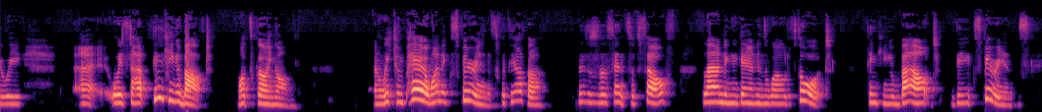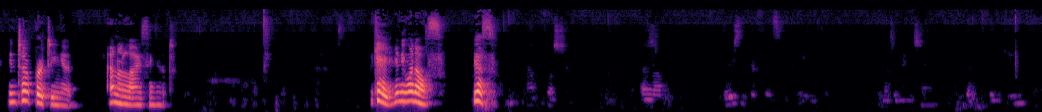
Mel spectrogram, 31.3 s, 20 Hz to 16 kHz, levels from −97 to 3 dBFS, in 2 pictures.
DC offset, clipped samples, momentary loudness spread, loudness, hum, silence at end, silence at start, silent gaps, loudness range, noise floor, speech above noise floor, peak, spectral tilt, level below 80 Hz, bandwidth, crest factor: under 0.1%; under 0.1%; 19 LU; -22 LUFS; none; 8.25 s; 0 s; none; 10 LU; -75 dBFS; 53 dB; -2 dBFS; -4.5 dB/octave; -84 dBFS; 12 kHz; 22 dB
